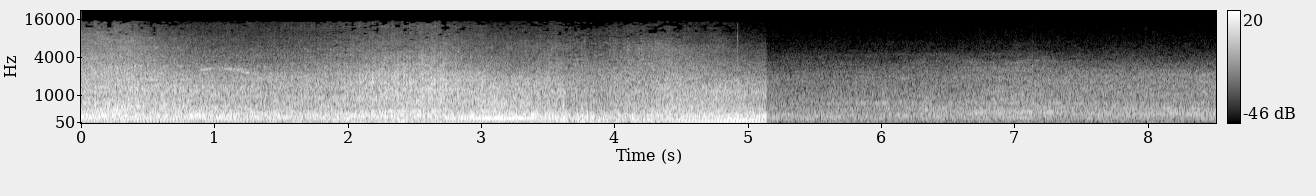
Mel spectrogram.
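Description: A motor vehicle engine running close by with a steady low drone. It cuts off abruptly about five seconds in, leaving quieter outdoor street noise.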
